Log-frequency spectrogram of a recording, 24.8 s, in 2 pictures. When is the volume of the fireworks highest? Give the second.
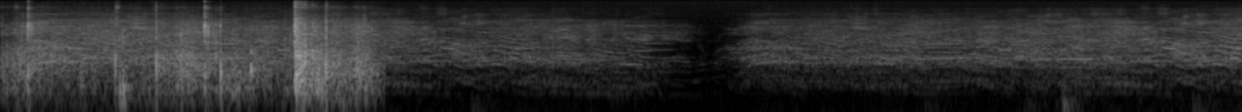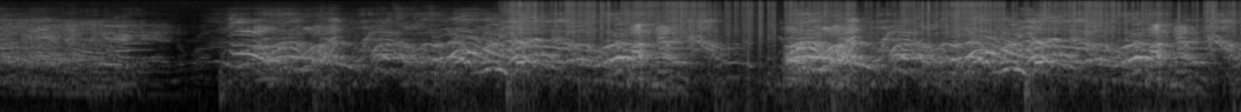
3 s.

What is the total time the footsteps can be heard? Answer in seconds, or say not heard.
not heard.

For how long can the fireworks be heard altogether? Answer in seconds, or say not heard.
11 s.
